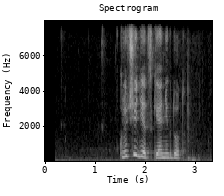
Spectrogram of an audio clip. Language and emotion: Russian, positive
